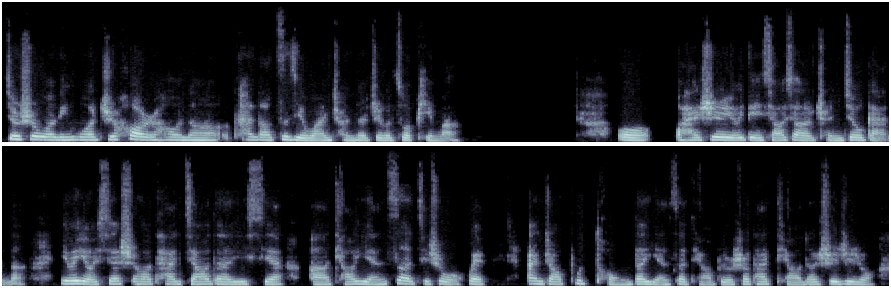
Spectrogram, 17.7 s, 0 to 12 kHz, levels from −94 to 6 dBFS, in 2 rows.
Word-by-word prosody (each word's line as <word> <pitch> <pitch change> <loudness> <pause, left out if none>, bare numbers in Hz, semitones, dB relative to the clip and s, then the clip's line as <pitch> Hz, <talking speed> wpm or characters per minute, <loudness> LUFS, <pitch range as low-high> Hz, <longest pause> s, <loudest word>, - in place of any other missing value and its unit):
就 280 - +5
是 275 0 +3
我 245 -2 +4
临 225 +1 +2
摹 230 -1 +1
之 260 +2 +1
后， 270 0 +4
然 225 -2 0
后 225 -1 -2
呢？ 200 -1 +1 0.2
看 240 -2 -4
到 220 -1 +1
自 255 +3 0
己 215 -3 +4
完 190 0 +1
成 200 -3 -5
的 195 0 0
这 205 0 -1
个 195 -1 +1
作 200 +1 0
品 195 -1 -4
吗？ 175 +3 -6 1.6
哦， 205 -2 +3 0.2
我 225 - +1
还 205 0 0
是 230 0 +6
有 205 -1 +4
一 - - +2
点 210 -2 +1
小 200 0 -2
小 215 0 0
的 190 -1 0
成 190 -3 -3
就 215 +1 +1
感 - - -4
的， - - -6 0.3
因 245 - +4
为 245 0 +9
有 200 -4 +4
些 225 +2 -1
时 220 -1 -1
候 205 -1 -1
它 210 0 -4
教 215 -1 0
的 215 -2 0
一 205 0 +2
些， 205 0 -2 0.2
呃， 195 -1 -1
调 205 0 -4
颜 205 -2 0
色， 240 -3 +2
其 215 0 -5
实 220 +1 -1
我 195 -2 -1
会 210 -3 +1 0.4
按 235 -3 +2
照 210 -2 -1
不 260 - -1
同 185 -2 -5
的 210 -1 +3
颜 185 -2 -1
色 205 +1 -1
调， 180 -2 -9
比 195 0 -4
如 185 - -1
说 210 +1 0
他 210 0 -3
调 185 -4 -6
的 195 +1 -2
是 205 0 +2
这 210 -1 +1
种， 185 -1 -5
210 Hz, 245 characters per minute, -19 LUFS, 195-225 Hz, 1.6 s, 为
